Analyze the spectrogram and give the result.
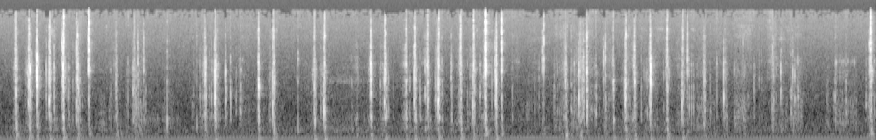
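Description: Long dark-polished nails and fingertips type on a full-size plastic RGB-backlit computer keyboard with black keycaps and a rainbow backlight, pressing and clicking the keys. A quiet, rapid, irregular run of sharp, bright clicks and taps is heard, each dying away almost instantly, over a faint steady low hum.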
